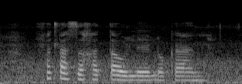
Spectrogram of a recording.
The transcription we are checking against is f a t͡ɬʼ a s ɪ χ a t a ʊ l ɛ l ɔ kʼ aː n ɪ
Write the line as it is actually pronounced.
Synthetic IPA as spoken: f a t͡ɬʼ a s ɪ χ a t a ʊ l ɛ l ɔ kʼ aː n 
